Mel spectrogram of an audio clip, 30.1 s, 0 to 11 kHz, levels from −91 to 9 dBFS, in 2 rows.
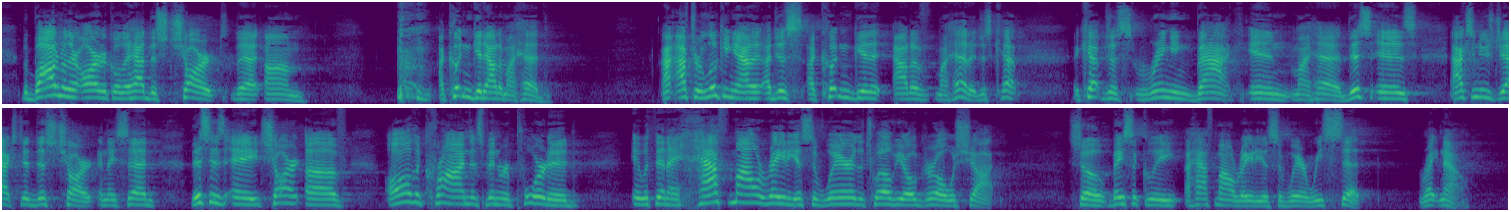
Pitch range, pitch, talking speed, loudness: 175-225 Hz, 195 Hz, 185 wpm, -26 LUFS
